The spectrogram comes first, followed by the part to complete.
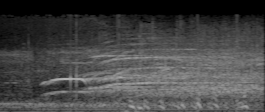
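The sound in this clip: A developer audience at a voice assistant demo bursts into cheering and whooping, swelling sharply after a brief lull and staying loud, with high whistles and shouts riding over the crowd roar.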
